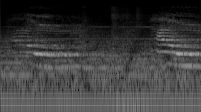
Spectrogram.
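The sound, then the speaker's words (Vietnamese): A cat meows plaintively in two long, drawn-out wailing cries separated by a brief lull. The tone is clear and high, with no talking. “Bỗng có tiếng mèo kêu, nghe thảm thiết vô cùng.”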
